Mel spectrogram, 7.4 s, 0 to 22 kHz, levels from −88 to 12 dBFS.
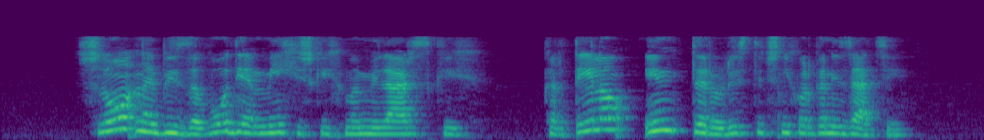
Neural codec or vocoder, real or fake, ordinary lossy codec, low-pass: none; real; AAC, 48 kbps; 7.2 kHz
